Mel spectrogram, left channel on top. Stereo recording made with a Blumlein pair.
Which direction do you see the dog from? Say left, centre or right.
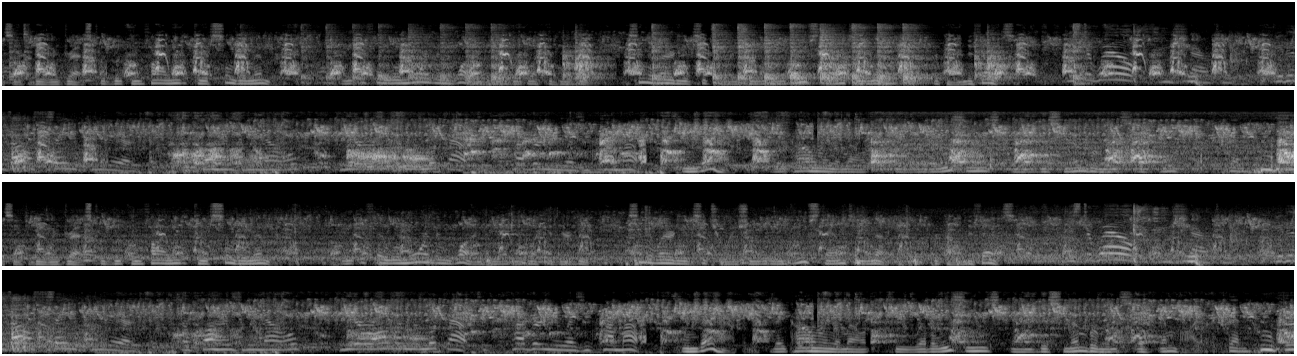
left.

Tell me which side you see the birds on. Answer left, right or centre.
centre.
